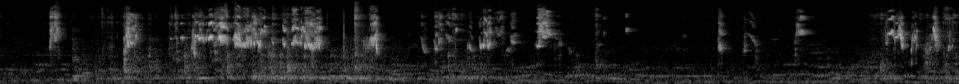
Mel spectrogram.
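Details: Lovebirds, Euwing Green Opaline and Lutino, chirping in the morning: a dense burst of rapid harsh chattering chirps, then sparser single high chips, over faint low background noise.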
